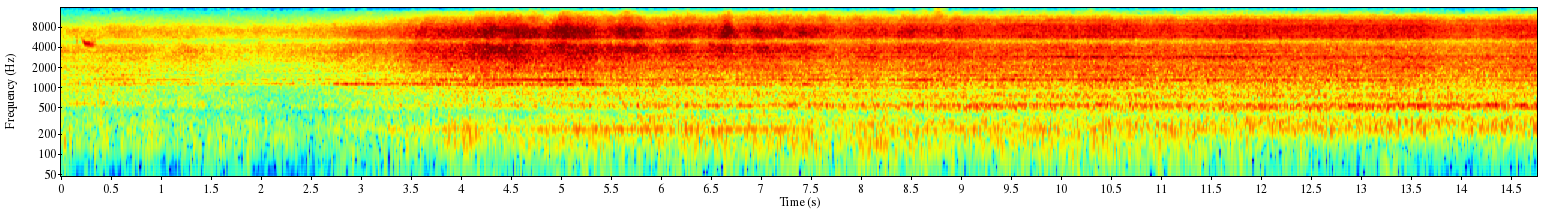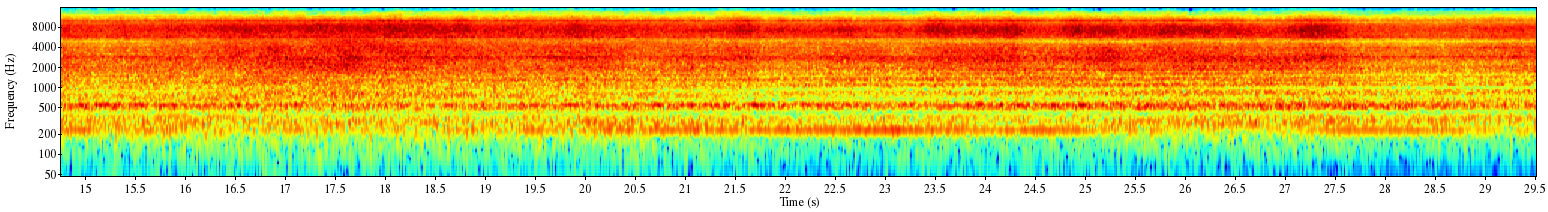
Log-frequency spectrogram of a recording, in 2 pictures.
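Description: Airbus A321neo's Pratt & Whitney geared turbofan engines at taxi power: a steady jet whine over a broad rush, growing louder about three seconds in and holding.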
